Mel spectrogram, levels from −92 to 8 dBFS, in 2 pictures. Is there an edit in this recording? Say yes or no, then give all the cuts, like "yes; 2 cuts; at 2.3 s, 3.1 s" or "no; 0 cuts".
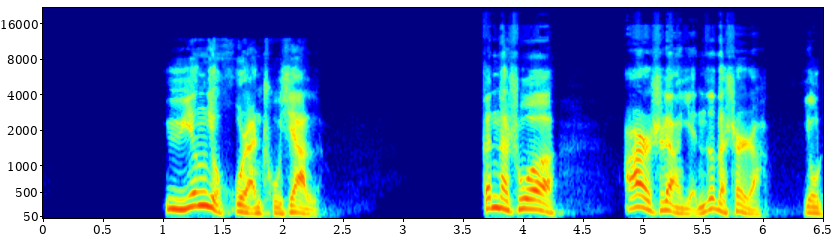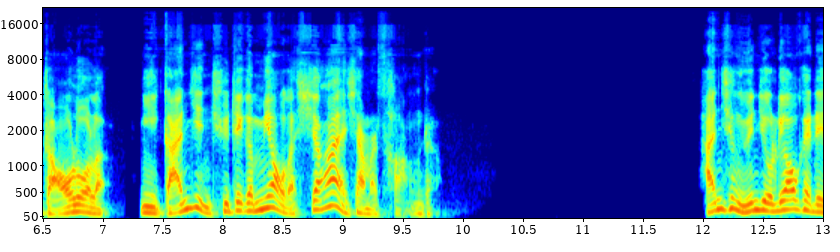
yes; 1 cut; at 7.2 s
